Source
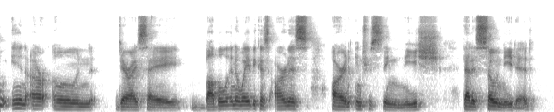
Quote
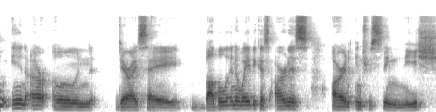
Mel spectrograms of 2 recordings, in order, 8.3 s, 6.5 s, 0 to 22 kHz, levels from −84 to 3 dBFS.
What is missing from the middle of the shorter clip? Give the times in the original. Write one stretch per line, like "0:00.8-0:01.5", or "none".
none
